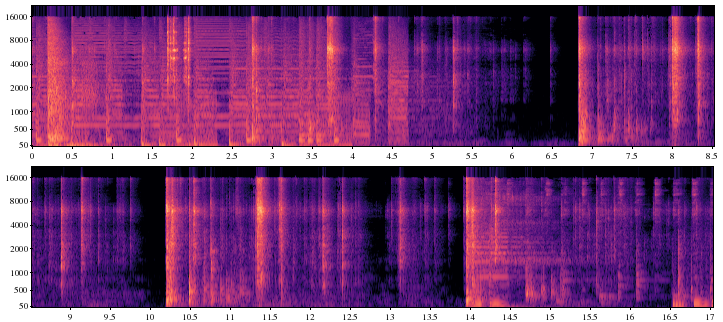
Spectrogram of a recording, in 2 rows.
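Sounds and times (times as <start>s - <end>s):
plastic clicks of toy gun: 1.7s - 2.0s, 7.9s - 10.6s, 11.2s - 16.4s.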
